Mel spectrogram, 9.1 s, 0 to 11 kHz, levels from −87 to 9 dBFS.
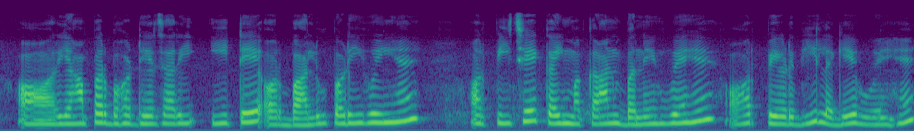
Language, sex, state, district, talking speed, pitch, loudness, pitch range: Hindi, female, Jharkhand, Sahebganj, 165 wpm, 205 Hz, -17 LUFS, 190-225 Hz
